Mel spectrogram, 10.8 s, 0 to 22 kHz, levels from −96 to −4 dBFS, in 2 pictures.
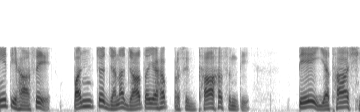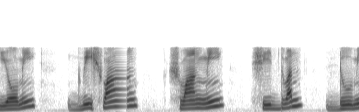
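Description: At 7.14 s the speech stalls until about 7.32 s. This is a call audio freeze. The last sound is stretched into a fading buzz or hiss for roughly 160 ms. Then the speech resumes from exactly where it stopped. Nothing seems to be lost. The audio is simply pushed later. The likely cause is packets held up in transit, so the jitter buffer ran dry. The narrow call band, with nothing above 4 kHz, fits a G.711-style codec.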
